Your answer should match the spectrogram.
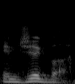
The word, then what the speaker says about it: Njigba: It's very uncommon, but u I want to make sure I pronounce this name right. Injigba.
